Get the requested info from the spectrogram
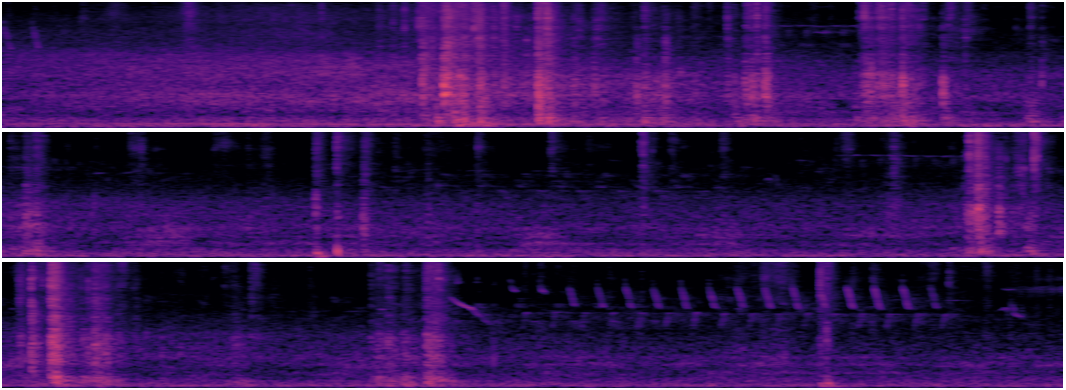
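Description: Heavy cut cherry log rounds thudding onto a pile and knocking against each other as they are unloaded from a pickup truck bed, a string of irregular wooden thumps every few seconds.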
